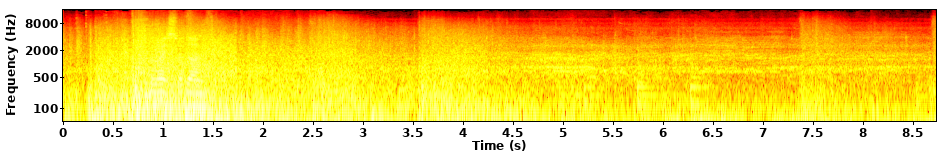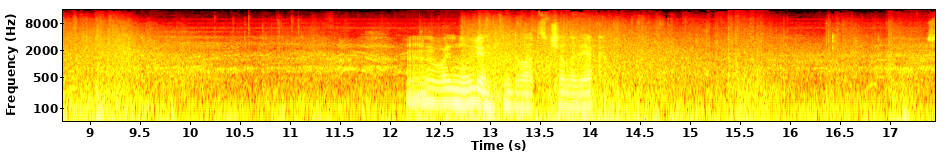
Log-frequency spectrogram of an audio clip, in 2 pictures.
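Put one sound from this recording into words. Muskets crackle in scattered volleys across a battlefield.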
